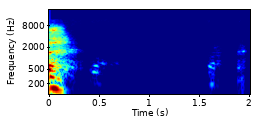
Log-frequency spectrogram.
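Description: A man's voice finishing a word in Mandarin, then near silence: a pause in speech with only a couple of faint brief sounds.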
